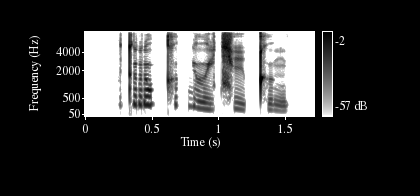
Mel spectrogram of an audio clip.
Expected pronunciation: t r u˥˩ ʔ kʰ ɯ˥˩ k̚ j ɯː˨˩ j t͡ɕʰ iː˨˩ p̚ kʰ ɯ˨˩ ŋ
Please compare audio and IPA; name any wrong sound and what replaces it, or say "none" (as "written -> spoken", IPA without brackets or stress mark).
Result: none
